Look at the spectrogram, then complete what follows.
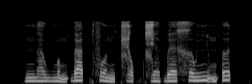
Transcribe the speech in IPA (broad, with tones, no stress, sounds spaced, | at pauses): n a̤˨˩ w m ə̰˧˨ m ɗ a˦˥ t̚ f o˧˩ n t͡ɕ ɔ˨˩ p̚ t͡ɕ ɛ̤˨˩ ɓ ɛ˨˦ x ə˨˦ w ɲ ə̰˧˥ m ʔ ə˦˥ t̚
